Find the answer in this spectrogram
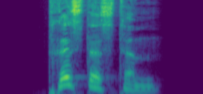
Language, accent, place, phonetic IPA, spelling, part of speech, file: German, Germany, Berlin, [ˈtʁɪstəstəm], tristestem, adjective, De-tristestem.ogg
- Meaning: strong dative masculine/neuter singular superlative degree of trist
